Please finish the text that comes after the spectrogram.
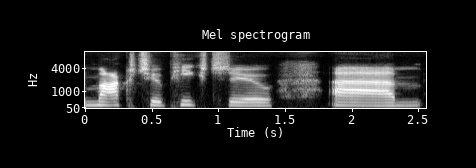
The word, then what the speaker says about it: Machu Picchu: which by the way we actually need to pronounce it correctly moksha Pikachu and back to Lima but if you're interested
